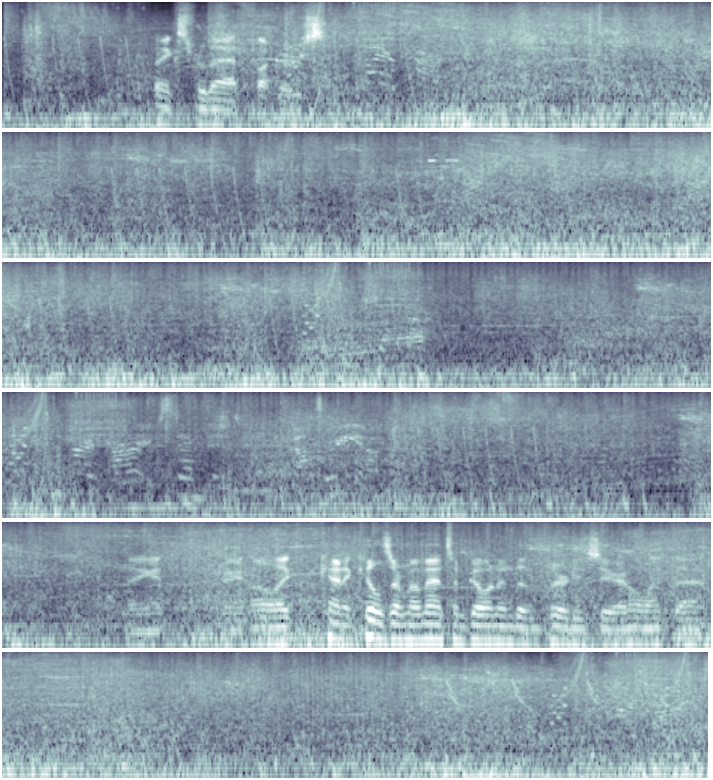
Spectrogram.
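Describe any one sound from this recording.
Video game shots, blasts and explosions sound constantly.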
